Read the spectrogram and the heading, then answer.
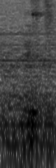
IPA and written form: bɪt (bit)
